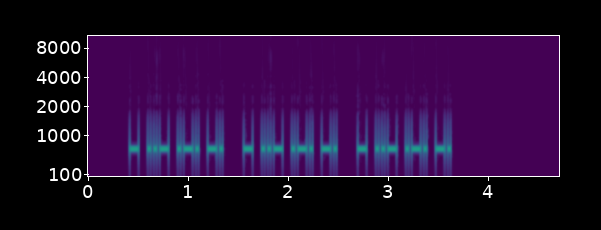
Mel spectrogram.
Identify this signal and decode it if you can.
Morse code, heard as a keyed tone, about 40 wpm, 700 Hz. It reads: TURN TURN TURN
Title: Top 500 Words Repeated 40wpm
